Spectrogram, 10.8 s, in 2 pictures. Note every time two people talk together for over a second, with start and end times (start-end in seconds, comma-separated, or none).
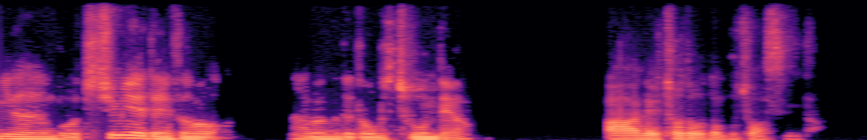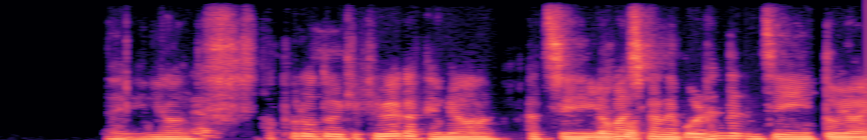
none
